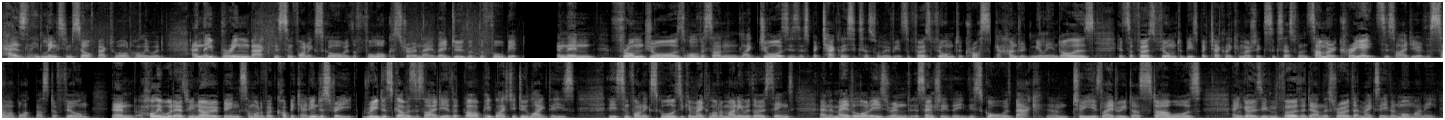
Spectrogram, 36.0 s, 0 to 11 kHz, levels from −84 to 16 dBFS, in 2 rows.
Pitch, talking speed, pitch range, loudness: 110 Hz, 230 wpm, 105-120 Hz, -25 LUFS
